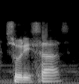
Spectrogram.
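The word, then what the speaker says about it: Thurisaz: Bueno, el deletreado sería Thurizaz, perdón, S-A-Z, Thurizaz, ¿sí? – Que en español neutro se pronunciaría Thurizaz, pero como yo no pronuncio la Z.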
